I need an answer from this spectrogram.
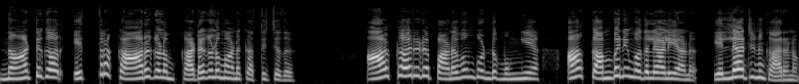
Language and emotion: Malayalam, angry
